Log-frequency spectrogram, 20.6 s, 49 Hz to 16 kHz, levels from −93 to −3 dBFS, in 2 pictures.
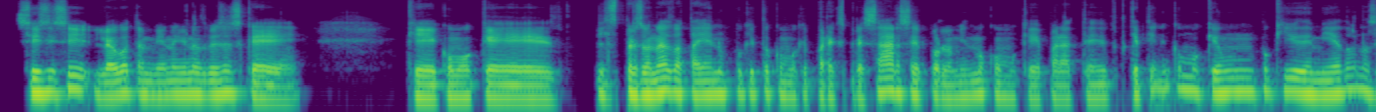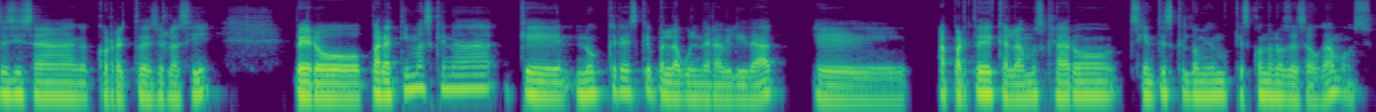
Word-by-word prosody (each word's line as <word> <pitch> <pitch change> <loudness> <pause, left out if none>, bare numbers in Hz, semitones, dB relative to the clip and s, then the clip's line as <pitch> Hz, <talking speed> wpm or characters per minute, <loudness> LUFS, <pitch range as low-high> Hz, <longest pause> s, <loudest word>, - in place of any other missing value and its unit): Sí, 135 - +4
sí, 135 0 +1
sí. 155 0 0
Luego, 120 +2 +3
también 120 -1 -1
hay 125 - +1
unas 125 -1 +1
veces 130 +2 +1
que 100 -3 +1 0.7
que 105 -2 +2
como 105 0 -1
que 100 -2 +3 0.3
las 110 -6 -3
personas 130 +2 +4
batallan 125 -1 +1
un 125 +1 -3
poquito, 130 -1 -4
como 115 -3 -5
que - - -7
para - - -3
expresarse, 135 -4 0
por 115 -2 -2
lo 105 - -2
mismo, 115 +3 -3
como 110 -4 -6
que 100 -1 -5
para 100 0 -3
ted 105 -1 -6
que - - 0
tienen 80 +2 -7
como 150 -4 -3
que 135 -1 +2
un 140 0 -1
poquillo 140 0 -1
de 130 -1 +4
miedo, 130 +5 0
no 150 - -2
sé 125 -1 0
si 125 0 +1
sea 115 -2 0
correcto 105 +1 -1
decirlo 110 0 -1
así. 130 +7 -3 0.6
Pero 110 -2 +6
para 125 -1 +6
ti, 155 - -3
más 170 0 -1
que 170 - -3
nada, 165 +2 -2
que 120 -4 +2
no 130 +1 0
crees 140 -3 -1
que 145 - -2
para 125 -3 0
la 110 - +2
vulnerabilidad, 105 +3 -1 0.2
eh, 95 -2 -3 0.2
aparte 130 - +2
de 130 - +7
que 125 - -1
hablamos 110 +3 0
claro, 120 +1 0
¿sientes 120 +2 -2
que 135 - -7
es 120 - -4
lo 120 - +2
mismo 120 +1 -1
que - - -14
es - - -6
cuando 120 -2 0
nos 110 -1 0
desahogamos? 110 +6 -3
120 Hz, 210 wpm, -24 LUFS, 105-130 Hz, 0.7 s, de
